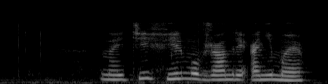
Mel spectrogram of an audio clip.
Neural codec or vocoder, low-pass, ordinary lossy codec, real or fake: none; 7.2 kHz; AAC, 32 kbps; real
